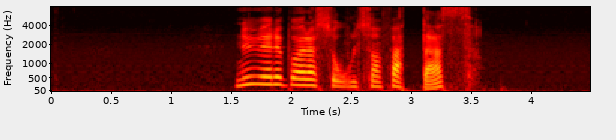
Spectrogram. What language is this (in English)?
Swedish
